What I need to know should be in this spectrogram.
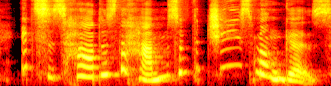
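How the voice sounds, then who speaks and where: A woman's squeaky, extremely high put-on character voice at a fairly quick pace. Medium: read story.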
